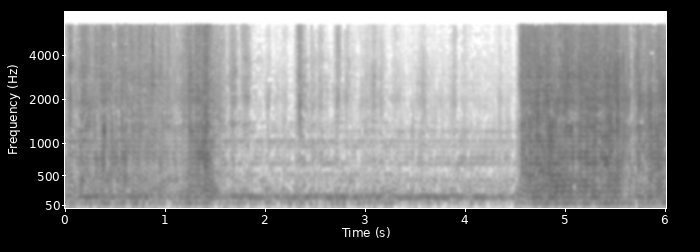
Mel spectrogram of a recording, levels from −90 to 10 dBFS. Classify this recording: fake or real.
fake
